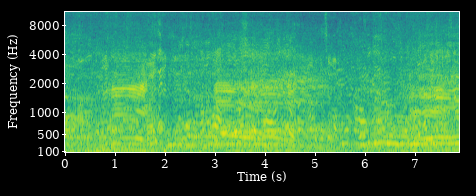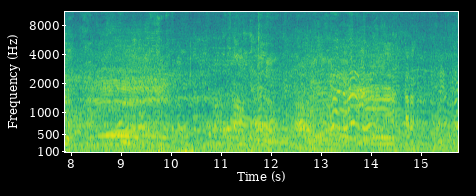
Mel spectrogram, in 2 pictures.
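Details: Small bull and heifer calves for sale at a cattle market in Noakhali, Bangladesh, on 30 March 2025, giving several brief arched moos among steady crowd chatter and men bargaining nearby.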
